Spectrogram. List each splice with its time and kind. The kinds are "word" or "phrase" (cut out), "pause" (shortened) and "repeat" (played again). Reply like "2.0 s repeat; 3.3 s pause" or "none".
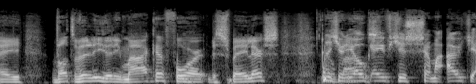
none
